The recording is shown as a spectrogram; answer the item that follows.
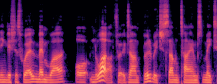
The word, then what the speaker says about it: noir: have a lot of French commercialized this is is spelled n o i r Noir black or maybe you've seen Le Shir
